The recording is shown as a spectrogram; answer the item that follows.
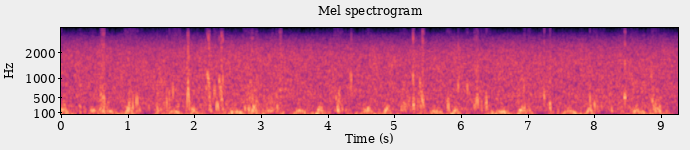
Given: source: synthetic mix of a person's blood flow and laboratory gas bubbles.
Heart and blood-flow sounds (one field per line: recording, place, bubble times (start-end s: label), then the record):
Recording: Doppler ultrasound of blood flow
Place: precordium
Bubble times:
0.24-0.38 s: bubbles
0.41-0.73 s: bubbles
0.93-1.22 s: bubbles
1.26-1.79 s: bubbles
1.85-2.05 s: bubbles
2.15-2.49 s: bubbles
2.58-2.64 s: bubbles
2.72-3.33 s: bubbles
4.07-4.38 s: bubbles
4.55-4.67 s: bubbles
5.06-5.50 s: bubbles
5.77-5.85 s: bubbles
5.92-6.00 s: bubbles
6.04-6.12 s: bubbles
6.17-6.44 s: bubbles
6.91-7.13 s: bubbles
7.21-7.38 s: bubbles
7.90-8.16 s: bubbles
8.19-8.66 s: bubbles
8.78-9.02 s: bubbles
9.25-9.27 s: bubbles
From the record:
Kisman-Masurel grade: 243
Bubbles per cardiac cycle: several, 3 to 8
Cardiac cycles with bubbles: 100%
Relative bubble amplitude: loud (0.450 to 0.775)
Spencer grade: 3 (all of the cardiac periods contain showers or single bubble signals, but not dominating or overriding the cardiac motion signals)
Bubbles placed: anywhere in the cardiac cycle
